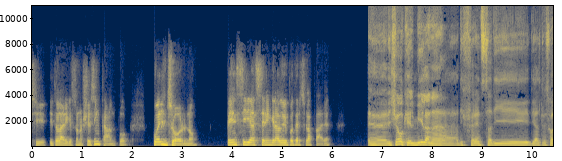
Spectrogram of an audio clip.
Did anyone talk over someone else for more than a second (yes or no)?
no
